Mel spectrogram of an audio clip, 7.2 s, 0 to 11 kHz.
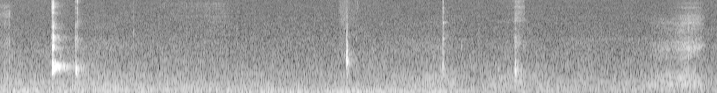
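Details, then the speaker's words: Baby boy with hiccups in the morning, almost 9 o'clock: about five short, sharp hiccups over seven seconds, irregularly spaced, in a quiet room. "mom read that hicups really don't bother them at all"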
